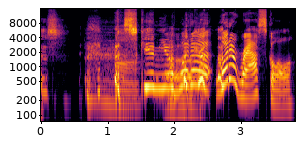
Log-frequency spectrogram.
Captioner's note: Glenn laughing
